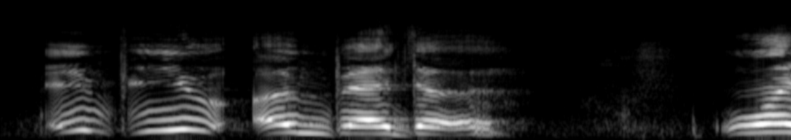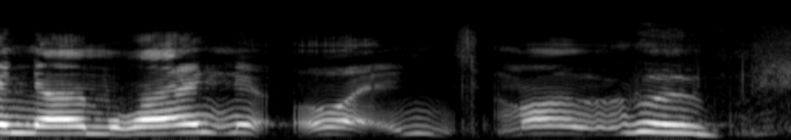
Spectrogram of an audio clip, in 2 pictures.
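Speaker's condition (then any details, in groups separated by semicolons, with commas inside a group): Cerebral palsy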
